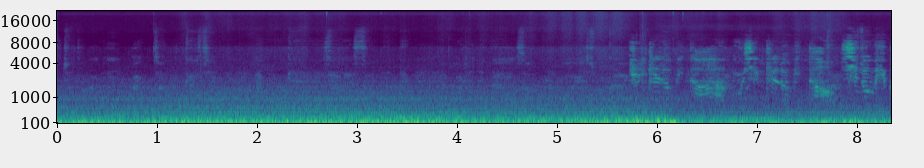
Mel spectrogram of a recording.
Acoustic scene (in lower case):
car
